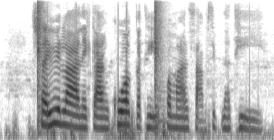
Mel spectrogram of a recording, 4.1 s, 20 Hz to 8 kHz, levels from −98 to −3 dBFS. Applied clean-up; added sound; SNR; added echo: none; Snare drum; 11 dB; none.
